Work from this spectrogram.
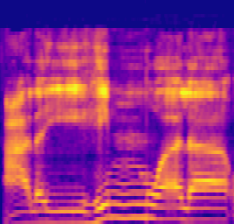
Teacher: أنهي الميم وأعطيها حقها من الغنة الناقصة لأنها ساكنة مظهرة، ثم بعد ذلك أنتقل إلى الواو دون أن أقول عليهم ولا، لا أخفي الميم عند الواو. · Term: ميم بعدها واو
